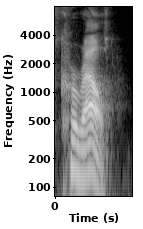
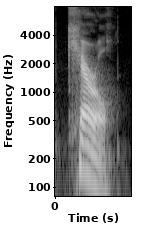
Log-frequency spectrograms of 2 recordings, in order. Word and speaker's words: Carell: Jeff, it's Carell, not Carroll. – You son of a... Anyways. – I know. Look, people get mad. They grab their pitchforks and torches. They get very angry when you mispronounce his name.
